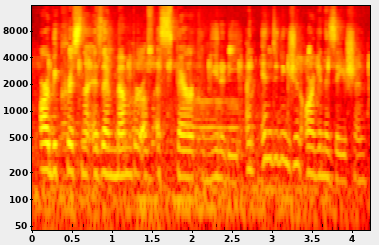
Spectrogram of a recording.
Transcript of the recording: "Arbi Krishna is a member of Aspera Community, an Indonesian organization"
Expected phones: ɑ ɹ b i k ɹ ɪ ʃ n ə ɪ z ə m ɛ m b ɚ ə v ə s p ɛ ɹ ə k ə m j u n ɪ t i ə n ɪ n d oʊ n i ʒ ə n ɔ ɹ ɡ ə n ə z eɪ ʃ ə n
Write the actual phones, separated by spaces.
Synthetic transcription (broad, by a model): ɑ ɹ b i k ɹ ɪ s n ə ɪ z ə m ɛ m b ɚ ə v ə s p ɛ ɹ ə k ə m j u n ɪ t i ə n ɪ n d oʊ n i ʒ ə n ɔ ɹ ɡ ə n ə z eɪ ʃ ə n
